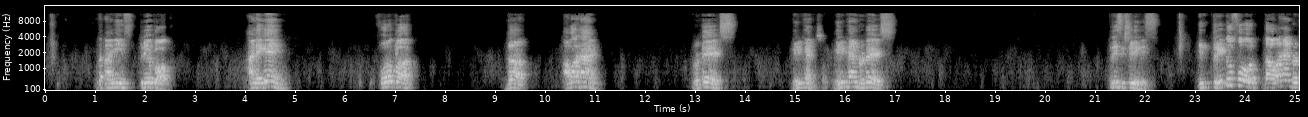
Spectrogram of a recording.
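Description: A man explains calmly in short phrases, close by.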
